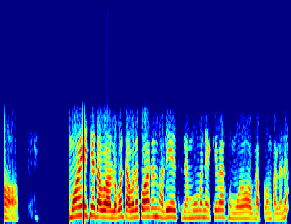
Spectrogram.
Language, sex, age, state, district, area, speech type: Assamese, female, 60+, Assam, Lakhimpur, urban, conversation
